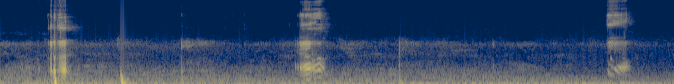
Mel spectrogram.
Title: Late night hiccups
